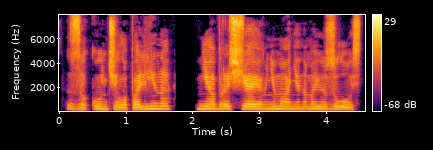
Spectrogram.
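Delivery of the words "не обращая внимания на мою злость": usual speaking voice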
